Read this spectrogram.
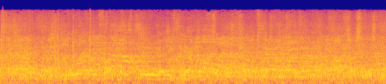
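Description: A large crowd of men and women chatters in a big echoing hall.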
